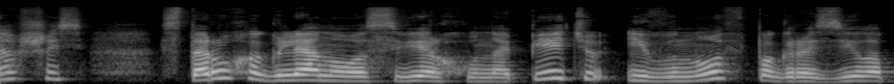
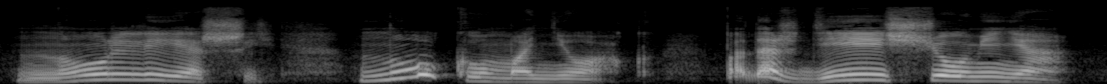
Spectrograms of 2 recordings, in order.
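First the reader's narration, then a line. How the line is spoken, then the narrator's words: Spiteful female muttering. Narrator (Russian): Плюнула она бормоча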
